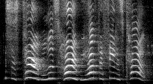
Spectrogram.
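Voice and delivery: put-on high, loud excited girl voice; urgent and bouncy; excited Maya. Maya urging Phoenix to feed the cat, high and loud.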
